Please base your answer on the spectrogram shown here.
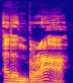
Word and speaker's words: Edinburgh: the proper pronunciation is edin bra I think Edinburgh Edinburgh I think the some people just roll the bra part and make it burrow the library of edinb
